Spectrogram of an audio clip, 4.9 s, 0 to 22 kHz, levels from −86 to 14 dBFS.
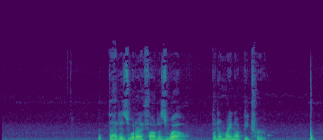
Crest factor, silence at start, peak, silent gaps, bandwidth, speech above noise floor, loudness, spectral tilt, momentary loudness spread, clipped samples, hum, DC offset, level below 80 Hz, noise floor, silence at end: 20 dB; 1.5 s; -4 dBFS; none; 15 kHz; 38 dB; -22 LUFS; -7.5 dB/octave; 17 LU; under 0.1%; none; under 0.1%; -60 dBFS; -59 dBFS; 0.15 s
